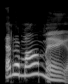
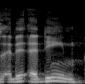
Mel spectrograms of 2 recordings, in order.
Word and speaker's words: edamame: I'm eating edamame. I was like, I didn't even know how to say this shit. – Right. I thought it was Edeem.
